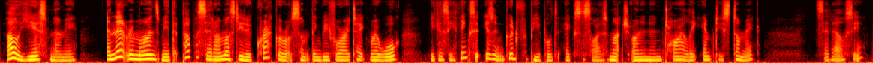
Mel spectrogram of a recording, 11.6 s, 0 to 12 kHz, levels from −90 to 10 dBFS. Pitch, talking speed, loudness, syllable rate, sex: 200 Hz, 205 wpm, -22 LUFS, 6.3 syllables/s, female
